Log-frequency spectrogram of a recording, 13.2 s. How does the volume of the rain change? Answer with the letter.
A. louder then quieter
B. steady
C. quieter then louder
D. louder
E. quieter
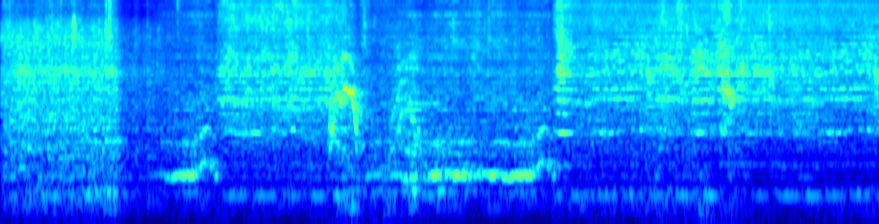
E.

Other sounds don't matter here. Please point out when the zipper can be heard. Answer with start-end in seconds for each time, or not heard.
1.1-1.8, 4.9-6.3, 9.7-11.2.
